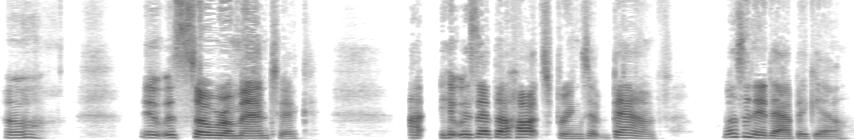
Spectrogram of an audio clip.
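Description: An older woman acting in a radio drama as a smooth-talking Edwardian lady con artist, gushing and breezy. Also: mid-range voice, unhurried, no echo, studio quality, close to an everyday voice. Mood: romantic gushing. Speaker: radio play actor. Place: indoor room on a video call.

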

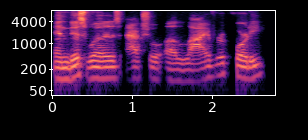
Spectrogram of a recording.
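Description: A man's voice: fairly low pitch, measured pace. A man in his thirties hosting an online prayer event, speaking casually with many fillers over a webcam. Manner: relaxed, many fillers and restarts. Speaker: event host. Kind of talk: casual moderating on a video call. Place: indoor room on a video call. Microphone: webcam on a video call.

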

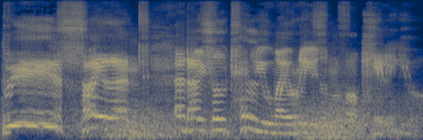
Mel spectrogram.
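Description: A man voicing an enormous, wrathful genie in a storybook, with a booming, gravelly voice and slow, theatrical bellowing. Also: very animated, very noisy, exaggerated voice. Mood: furious. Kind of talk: children's storybook character voice. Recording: echoing, distant-sounding reverberant voice.

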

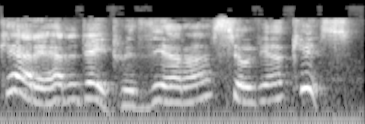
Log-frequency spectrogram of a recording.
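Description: Casting: actress as headstrong older British woman sleuth, high-pitched and emphatic, for radio comedy. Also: expressive, normal speed, a little hiss or hum, natural voice. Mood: explaining keenly. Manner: insistent, emphatic, articulate. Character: headstrong older female mystery writer turned amateur sleuth. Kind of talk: radio detective comedy acting.

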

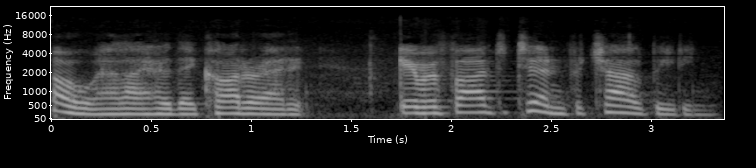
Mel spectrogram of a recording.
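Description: A woman acts a streetwise young woman from a vintage television suspense drama. Her voice sits at an average pitch. She talks bluntly in street slang, tough and defiant, with a wisecracking edge. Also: quick pace, fairly bright tone, natural voice. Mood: flippant.

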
